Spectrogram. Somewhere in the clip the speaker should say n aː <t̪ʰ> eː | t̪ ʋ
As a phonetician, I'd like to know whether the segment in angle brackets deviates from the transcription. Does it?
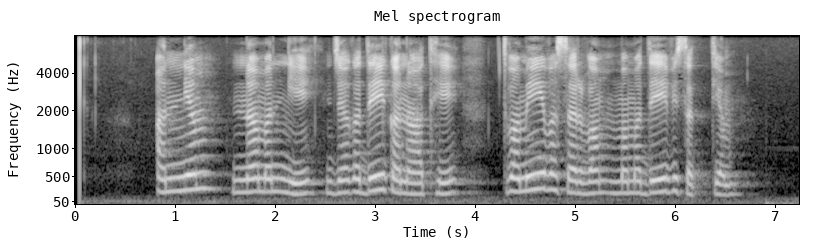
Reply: no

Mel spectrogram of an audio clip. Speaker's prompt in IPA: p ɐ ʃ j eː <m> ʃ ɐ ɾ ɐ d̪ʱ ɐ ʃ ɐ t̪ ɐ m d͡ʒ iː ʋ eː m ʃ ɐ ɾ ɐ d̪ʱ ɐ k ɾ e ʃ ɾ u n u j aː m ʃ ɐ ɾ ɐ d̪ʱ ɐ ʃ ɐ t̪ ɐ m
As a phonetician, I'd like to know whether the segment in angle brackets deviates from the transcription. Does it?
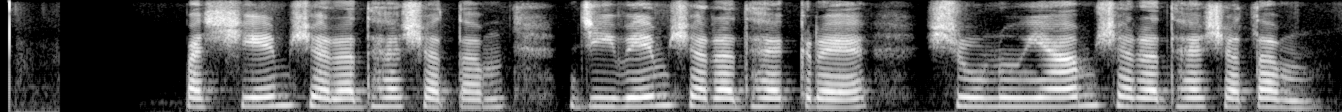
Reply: no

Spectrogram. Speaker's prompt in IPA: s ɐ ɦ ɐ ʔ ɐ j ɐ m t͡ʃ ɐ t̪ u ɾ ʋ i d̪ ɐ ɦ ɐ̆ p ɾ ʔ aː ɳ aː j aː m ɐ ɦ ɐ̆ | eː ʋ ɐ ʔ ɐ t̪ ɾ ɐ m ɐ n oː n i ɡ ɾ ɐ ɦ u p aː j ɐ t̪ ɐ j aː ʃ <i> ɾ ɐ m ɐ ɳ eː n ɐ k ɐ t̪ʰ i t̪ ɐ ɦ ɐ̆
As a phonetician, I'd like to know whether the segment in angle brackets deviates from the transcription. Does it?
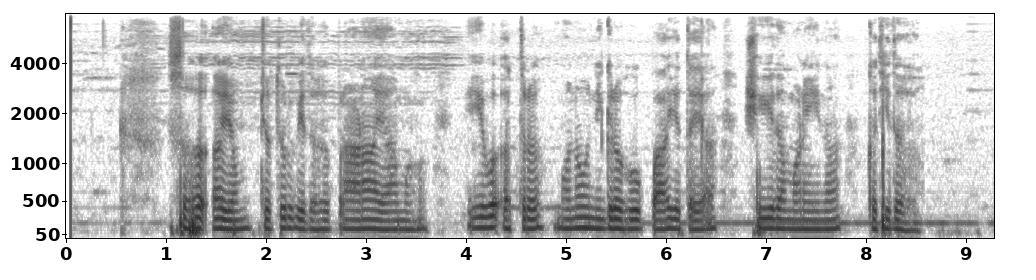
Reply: yes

